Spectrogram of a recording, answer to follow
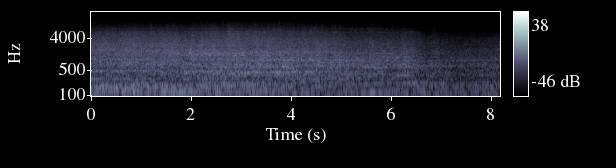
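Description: A field of hobby stock race cars running at speed on a dirt oval, their engines blending into a steady drone that grows quieter about six and a half seconds in.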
